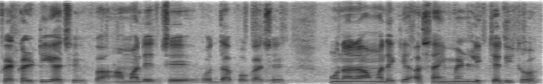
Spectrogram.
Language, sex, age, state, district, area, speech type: Bengali, male, 18-30, West Bengal, Paschim Bardhaman, urban, spontaneous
